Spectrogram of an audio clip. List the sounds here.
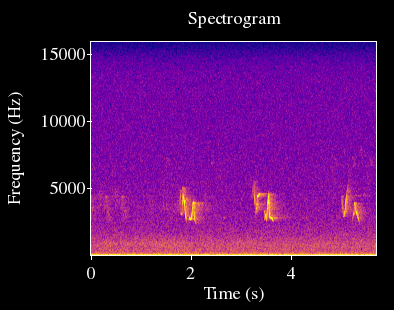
Ovenbird, Red-eyed Vireo, Black-and-white Warbler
